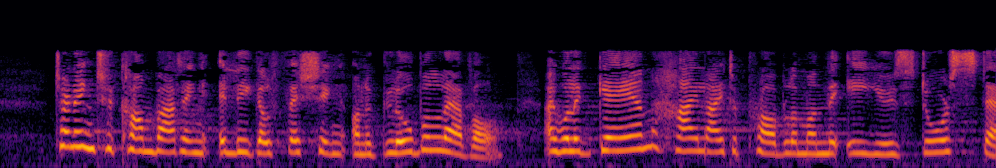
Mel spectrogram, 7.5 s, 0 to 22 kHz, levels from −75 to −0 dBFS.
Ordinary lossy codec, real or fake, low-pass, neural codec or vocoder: none; real; 7.2 kHz; none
